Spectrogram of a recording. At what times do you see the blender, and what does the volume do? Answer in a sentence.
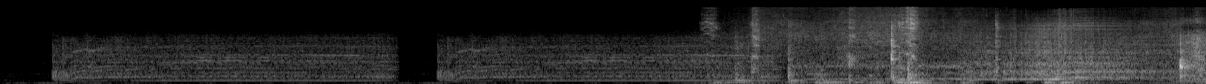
The blender can be heard from 0.0 to 12.0 s, getting louder.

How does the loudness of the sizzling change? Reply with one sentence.
The volume of the sizzling goes up, then down.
